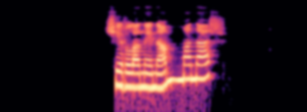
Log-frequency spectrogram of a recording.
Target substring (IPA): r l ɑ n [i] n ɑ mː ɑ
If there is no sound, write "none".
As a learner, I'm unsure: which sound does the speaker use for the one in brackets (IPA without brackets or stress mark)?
e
